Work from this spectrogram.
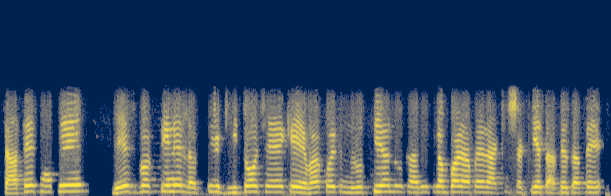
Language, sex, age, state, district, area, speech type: Gujarati, female, 45-60, Gujarat, Surat, urban, conversation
